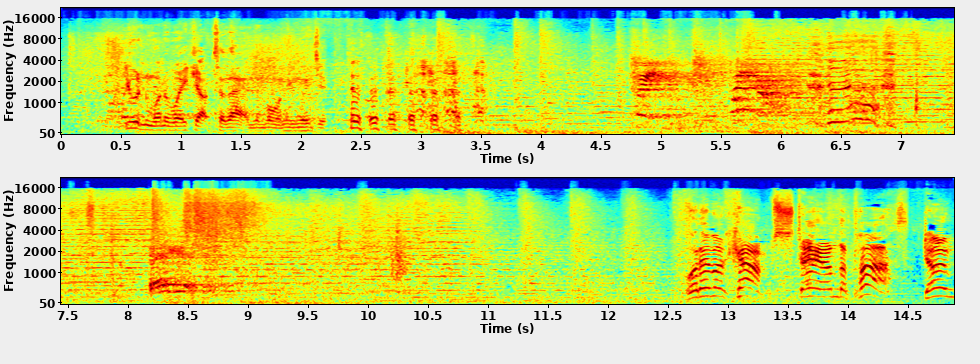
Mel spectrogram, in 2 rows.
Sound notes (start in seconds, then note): 2.4 all chuckling; 4.7 yells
